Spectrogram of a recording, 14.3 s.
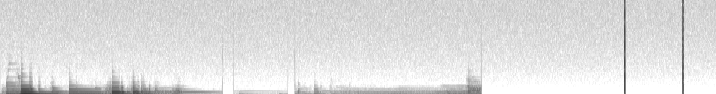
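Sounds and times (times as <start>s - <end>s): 
bass: 0.0s - 4.4s, 6.0s - 9.6s.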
